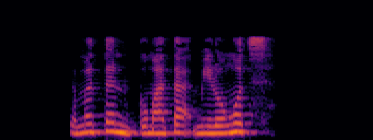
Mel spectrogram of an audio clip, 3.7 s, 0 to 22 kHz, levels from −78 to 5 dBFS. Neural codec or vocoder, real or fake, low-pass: none; real; 7.2 kHz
